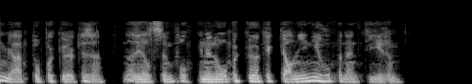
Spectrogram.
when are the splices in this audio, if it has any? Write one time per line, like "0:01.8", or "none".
0:01.1
0:01.9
